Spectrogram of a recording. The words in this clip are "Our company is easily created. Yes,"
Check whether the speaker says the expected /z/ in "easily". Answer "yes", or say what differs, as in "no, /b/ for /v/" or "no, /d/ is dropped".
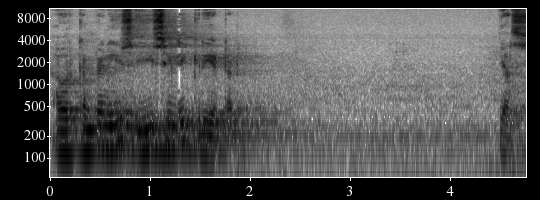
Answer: no, /s/ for /z/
